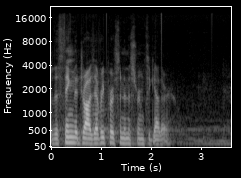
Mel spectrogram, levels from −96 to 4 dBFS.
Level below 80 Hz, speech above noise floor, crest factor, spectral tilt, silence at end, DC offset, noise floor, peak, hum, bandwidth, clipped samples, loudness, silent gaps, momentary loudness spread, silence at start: -86 dBFS; 29 dB; 22 dB; -6.5 dB/octave; 1.25 s; under 0.1%; -61 dBFS; -10 dBFS; none; 18 kHz; under 0.1%; -31 LUFS; none; 13 LU; 0 s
